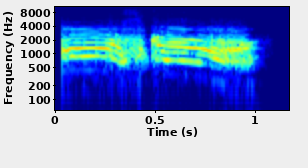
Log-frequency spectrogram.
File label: Military Voice, Military Voice Clip Radio Middle Age Male; Oscar; Warfare; Military (Sound Effects:Voice); Blastwave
